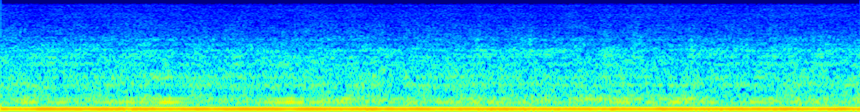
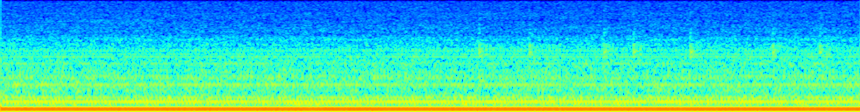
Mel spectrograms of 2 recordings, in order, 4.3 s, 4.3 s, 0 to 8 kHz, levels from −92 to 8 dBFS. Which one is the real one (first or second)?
second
